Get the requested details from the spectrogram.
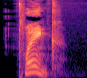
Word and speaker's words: Planck: of Planck plank. – That's pronounced. – that's almost always pronounced. I have always heard that pronounced as plank.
